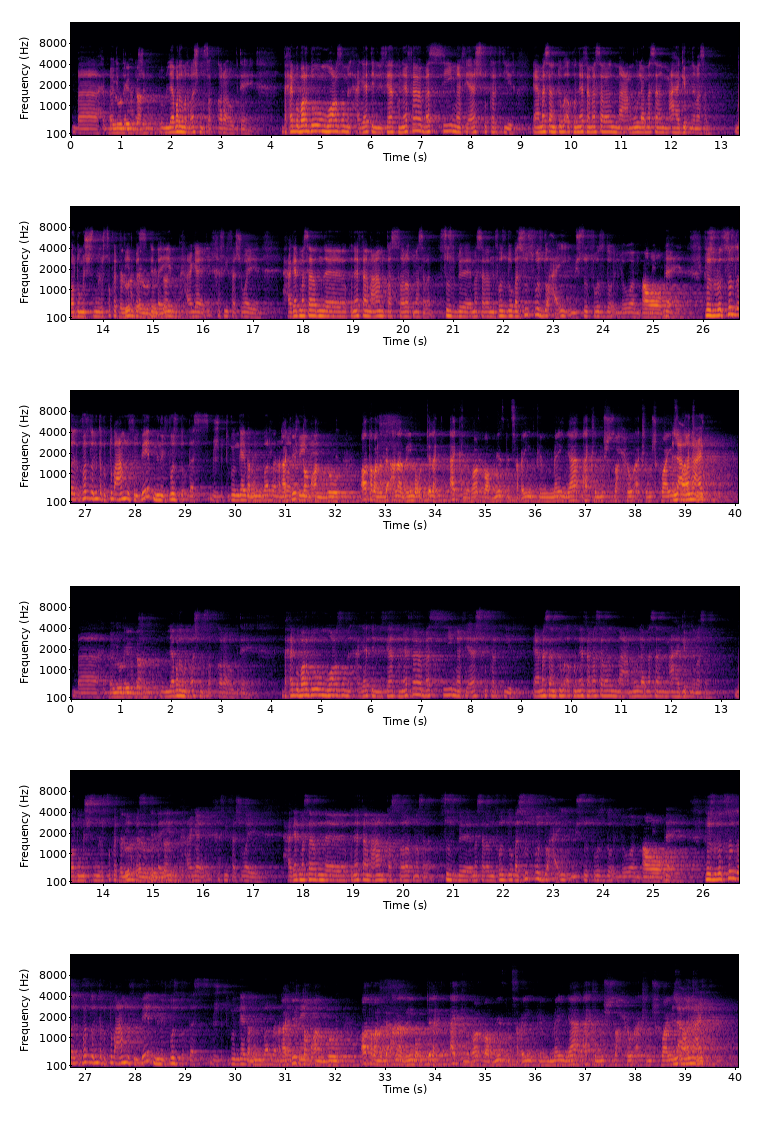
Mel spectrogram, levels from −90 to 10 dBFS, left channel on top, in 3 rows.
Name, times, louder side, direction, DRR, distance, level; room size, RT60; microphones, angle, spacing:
voice 1, 0.0-3.9 4.2-8.9 9.2-12.8 13.3-31.6 38.7-39.4, left 4 dB, 90° left, 9 dB, 0.9 m, -28 dB
voice 2, 0.7-1.4 14.3-15.4 24.8-25.2 30.2-32.1 32.5-39.4, left 2 dB, 55° left, 5 dB, 2.4 m, -28 dB
29.5 x 24.5 x 7.7 m, 2.6 s
head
